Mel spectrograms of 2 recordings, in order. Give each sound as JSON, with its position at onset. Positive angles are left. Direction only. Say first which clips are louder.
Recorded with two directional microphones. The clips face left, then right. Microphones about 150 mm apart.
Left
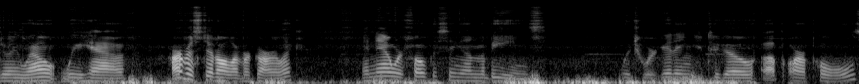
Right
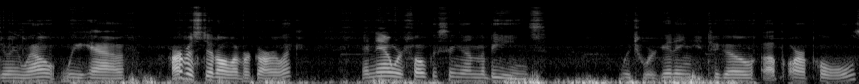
{"t": 0.4, "sound": "speech", "louder": "left 2 dB", "side_deg": 30}
{"t": 0.8, "sound": "speech", "louder": "right 1 dB", "side_deg": 15}
{"t": 7.3, "sound": "speech", "louder": "left 1 dB", "side_deg": 10}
